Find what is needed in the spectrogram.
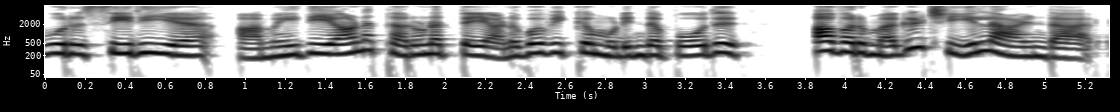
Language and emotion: Tamil, happy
